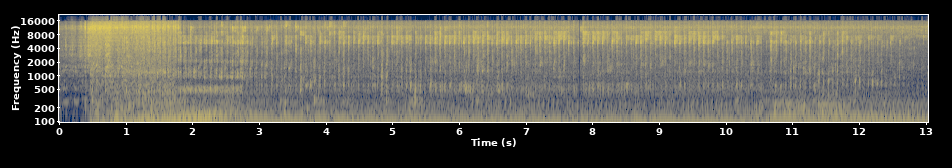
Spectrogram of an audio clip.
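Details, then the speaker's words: Old Chevy 350 V8 started on the ground out of the vehicle, tested before install in a Chevy truck, with open exhaust manifolds. A brief crank and loud bark settle into a fast, even rumble; normal start and idle, runs good. "See What we got here, guys? Wow. It runs good. Sounds good."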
